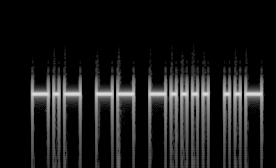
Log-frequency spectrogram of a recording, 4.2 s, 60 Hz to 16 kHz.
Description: Morse code, heard as a keyed tone, about 15 wpm, 700 Hz. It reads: KM6U
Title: USA Call Signs - 6 Characters - 8x Character Spacing - 15wpm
